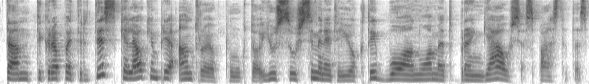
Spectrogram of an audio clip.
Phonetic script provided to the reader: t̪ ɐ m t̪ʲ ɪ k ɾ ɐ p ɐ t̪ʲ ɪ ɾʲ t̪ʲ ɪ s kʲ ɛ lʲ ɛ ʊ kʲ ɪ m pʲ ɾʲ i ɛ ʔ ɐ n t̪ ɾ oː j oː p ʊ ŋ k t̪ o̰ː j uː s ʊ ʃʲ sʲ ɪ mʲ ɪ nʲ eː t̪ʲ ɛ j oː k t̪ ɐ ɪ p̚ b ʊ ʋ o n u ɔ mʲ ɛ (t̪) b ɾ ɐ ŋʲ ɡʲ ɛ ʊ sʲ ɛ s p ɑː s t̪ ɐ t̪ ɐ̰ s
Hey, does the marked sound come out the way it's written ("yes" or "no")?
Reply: yes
